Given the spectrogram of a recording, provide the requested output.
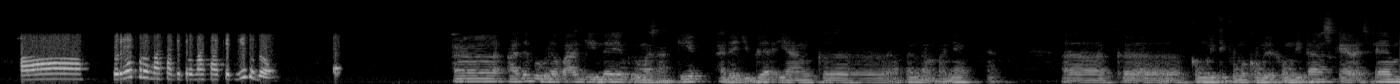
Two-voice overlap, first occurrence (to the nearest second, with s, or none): none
